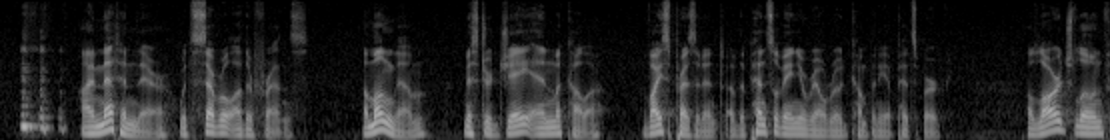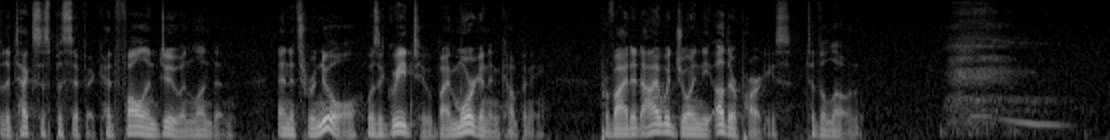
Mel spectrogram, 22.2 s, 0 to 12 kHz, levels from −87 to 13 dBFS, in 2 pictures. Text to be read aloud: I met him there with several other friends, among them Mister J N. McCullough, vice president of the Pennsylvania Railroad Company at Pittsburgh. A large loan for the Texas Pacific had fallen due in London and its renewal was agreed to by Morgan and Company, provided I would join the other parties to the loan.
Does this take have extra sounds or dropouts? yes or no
yes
